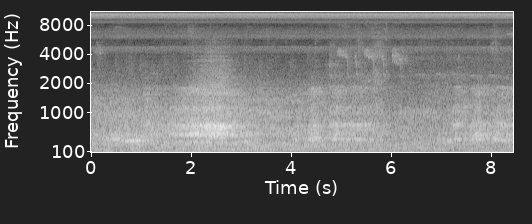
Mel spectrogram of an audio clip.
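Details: A Yucatán black howler monkey (Alouatta pigra) near Palenque, Mexico, recorded 24 November 2015, gives a deep, rasping roar that swells and then fades away.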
